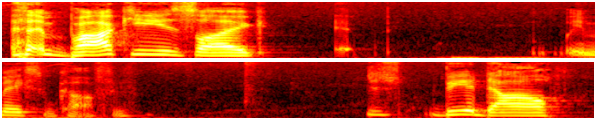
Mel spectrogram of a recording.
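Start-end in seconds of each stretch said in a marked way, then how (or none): 2.8-5.8 soft, sugary mocking request; mock sweet coaxing. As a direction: coax Dad like a good boy, softly. Baki mocking his father sweetly.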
